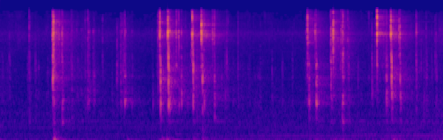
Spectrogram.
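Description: Fingertips of both hands type on a black full-size mechanical keyboard with plastic keycaps and a hollow case, resting on a wooden desk. Quick, uneven bursts of sharp, bright key clacks with a hollow low thump underneath. Each tap dies away almost at once.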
